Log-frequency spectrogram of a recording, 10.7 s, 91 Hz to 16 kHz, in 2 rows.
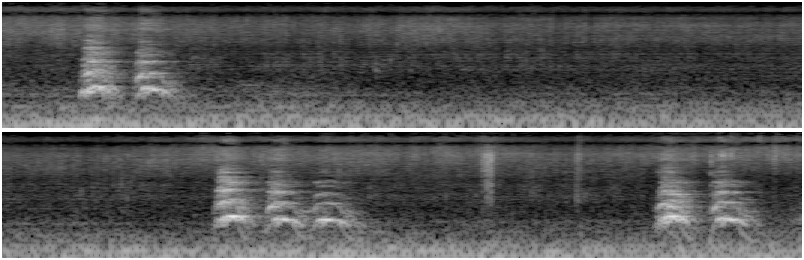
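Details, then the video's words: Dog barking on a July 9 morning at 8:38 am, giving bursts of two or three quick barks separated by several seconds of low background hum. "Barking dog"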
